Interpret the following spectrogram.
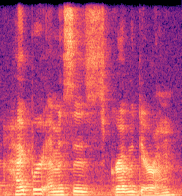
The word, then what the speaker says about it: hyperemesis gravidarum: that it was awful for me I had hyperemesis gravidarum that's how you pronounce it and it's short for HG so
